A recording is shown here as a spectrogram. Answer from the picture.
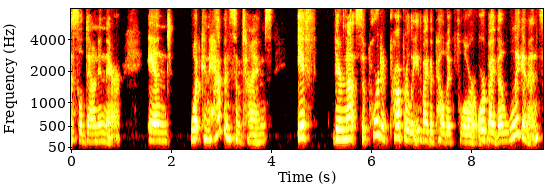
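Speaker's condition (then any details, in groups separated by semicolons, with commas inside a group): No condition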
